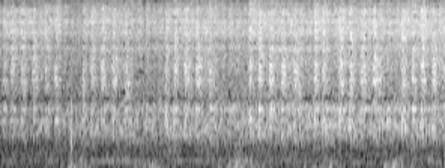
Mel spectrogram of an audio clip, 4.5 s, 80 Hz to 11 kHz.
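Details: Mitsubishi Mirage G4 that won't start: the starter cranks the engine steadily at an uneven pulse but it never catches, because the fuel pump motor has failed and needs replacing.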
